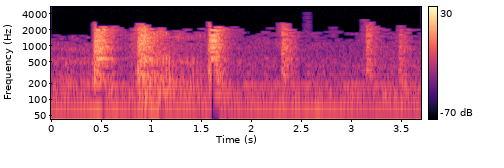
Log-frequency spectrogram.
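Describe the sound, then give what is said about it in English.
A rock bangs against a bent metal fire grate to straighten it, in six sharp, clanking blows at an uneven pace, the first three loud and the later ones softer, with no voices. “Oh, I can straighten it out with this rock.”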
